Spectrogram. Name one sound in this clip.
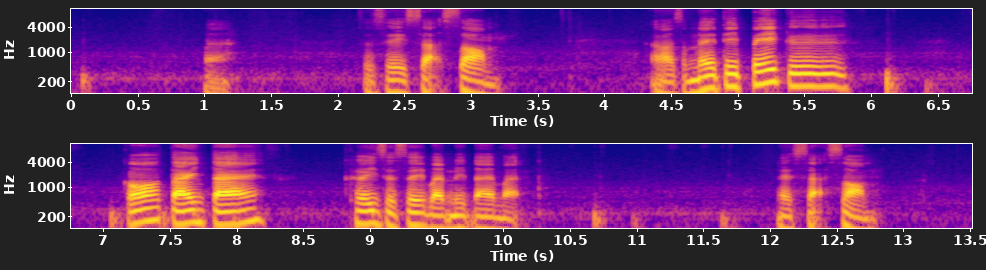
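A middle-aged man speaks calmly and clearly into a microphone, in short phrases with pauses.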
